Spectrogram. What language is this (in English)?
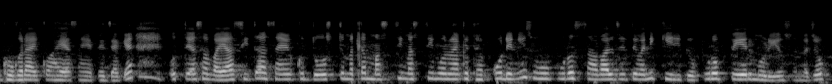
Sindhi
